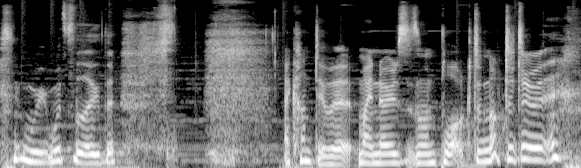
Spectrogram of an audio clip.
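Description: A woman's voice: on the high side, warm tone. A woman streaming a video game, chatting casually and reacting aloud in a playful, giggly manner. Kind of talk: casual livestream chat and game commentary.

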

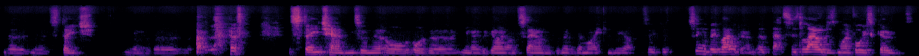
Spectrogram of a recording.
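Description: A man in his thirties with a quiet, soft voice, chatting over a video call as a guest musician and laughing often. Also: medium pitch, flat delivery, unhurried. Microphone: video call mic. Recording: distant from the mic.

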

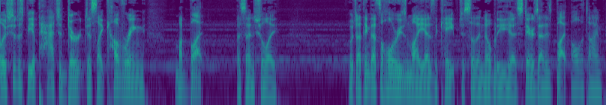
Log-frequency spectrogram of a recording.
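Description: A man giving casual, jokey gameplay commentary, thinking aloud and wandering off on tangents. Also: lowish voice. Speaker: gaming YouTuber.

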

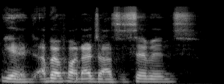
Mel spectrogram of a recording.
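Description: A man's voice: mid-range voice, flat delivery, fairly quick, fairly bright tone. An American man in his thirties hosting a casual match-analysis podcast over a video call from a room at home. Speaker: sports podcast host. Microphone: video call microphone.

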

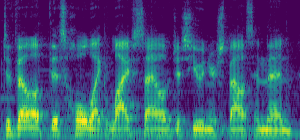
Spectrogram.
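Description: A man in his twenties, co-hosting a casual living room chat with his wife, relaxed and teasing. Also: medium pitch, fast talker, soft background music. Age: 20s. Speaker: co-host, husband. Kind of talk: casual couple chat on camera. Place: living room couch, indoors. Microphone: camera mic at a few feet.

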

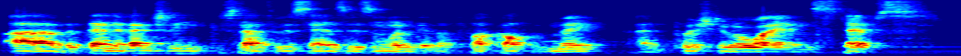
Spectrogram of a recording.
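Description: Low-voiced young man chatting, roomy sound. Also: little pitch movement, quick pace. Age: 20s. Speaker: guest, fellow live roleplayer. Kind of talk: casual chat, recounting a scene. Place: small room at home with costumes. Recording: roomy echo, distant microphone, music underneath.

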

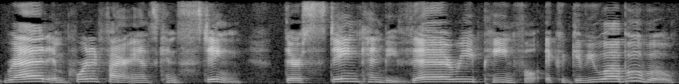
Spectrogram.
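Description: Slow, gentle teacher reading to kids. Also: female voice, mid-range voice, animated. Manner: slow, gentle, explains to young children. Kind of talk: children's picture book read-aloud.

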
